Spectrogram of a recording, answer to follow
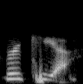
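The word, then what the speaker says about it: Rukiya: It's Rukia.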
